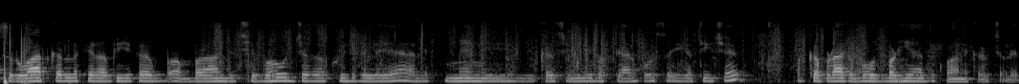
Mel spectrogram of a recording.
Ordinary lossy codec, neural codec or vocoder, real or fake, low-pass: none; none; real; none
